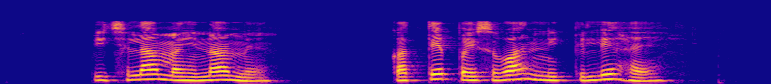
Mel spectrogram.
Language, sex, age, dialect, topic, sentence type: Magahi, female, 51-55, Southern, banking, question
